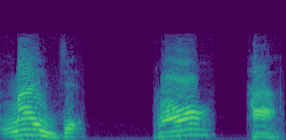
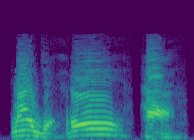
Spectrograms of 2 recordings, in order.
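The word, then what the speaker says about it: مجريها: yang berbahagia di Quran tulisannya maj ro ha tapi tidak boleh dibaca majro ha harus dibaca majri ha ya kayak kita bilang sate ya namanya imalah atau miring sedangkan yang seperti ini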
